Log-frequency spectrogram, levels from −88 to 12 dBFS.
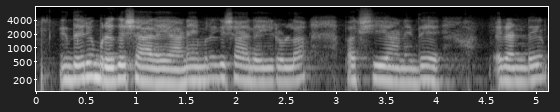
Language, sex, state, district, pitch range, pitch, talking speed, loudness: Malayalam, female, Kerala, Kasaragod, 185-205 Hz, 195 Hz, 60 wpm, -16 LUFS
